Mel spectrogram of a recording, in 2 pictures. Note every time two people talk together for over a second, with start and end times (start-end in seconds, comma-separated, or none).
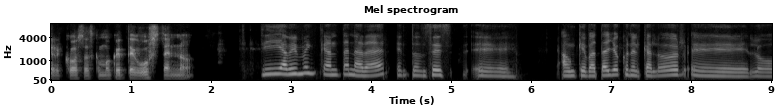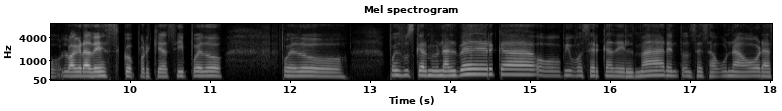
none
